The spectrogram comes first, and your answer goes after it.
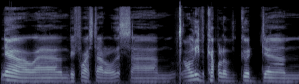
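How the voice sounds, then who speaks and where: Speaking at a fairly slow pace, a man uses a medium pitch and a bright, sharp tone. His intonation stays fairly even. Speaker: self-defense instructor and channel host. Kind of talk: casual vlog talk to camera. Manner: halting, many fillers.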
